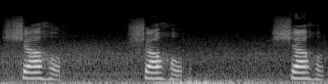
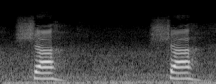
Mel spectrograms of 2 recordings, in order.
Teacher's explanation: maka huruf terakhir yang ro-nya dibaca pelan aja, berisyarah saja, hanya terdengar oleh kita sama orang terdekat.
